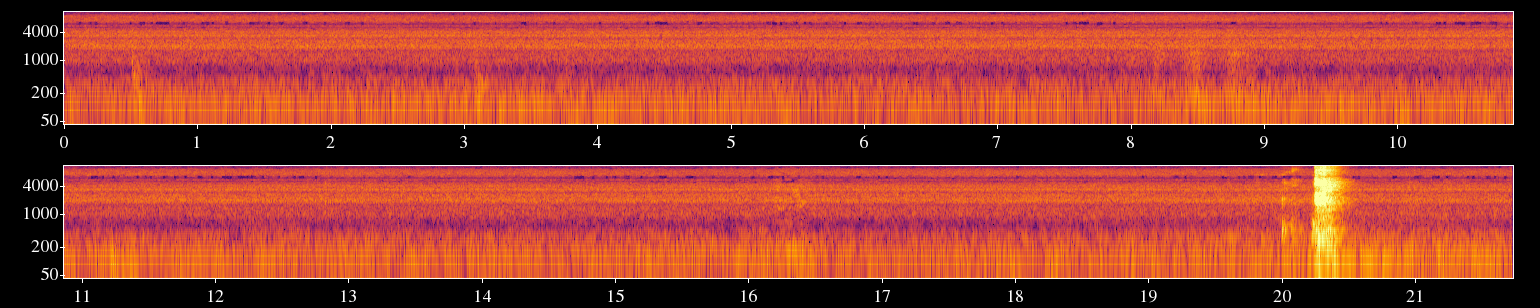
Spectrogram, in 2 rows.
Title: sneeze 46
